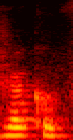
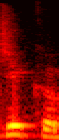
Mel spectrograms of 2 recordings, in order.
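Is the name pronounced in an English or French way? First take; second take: French; English. First: The name is pronounced the French way. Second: The name is pronounced the English way. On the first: This is how it looks when written. The speaker calls it wrong. "C'est écrit Jacob, donc Jacob Fry, comme ça" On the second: The character is English, so this respects him. The speaker calls it right. "Mais ça se dit Jacob. Hein. Le mec est anglais"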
